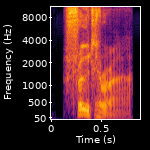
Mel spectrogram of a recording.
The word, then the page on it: fruiterer: British English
